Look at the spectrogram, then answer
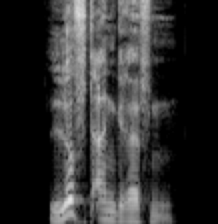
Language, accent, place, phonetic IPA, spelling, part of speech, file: German, Germany, Berlin, [ˈlʊftʔanˌɡʁɪfn̩], Luftangriffen, noun, De-Luftangriffen.ogg
- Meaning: dative plural of Luftangriff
